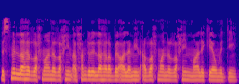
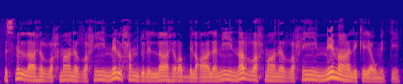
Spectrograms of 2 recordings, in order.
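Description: First: Rapid run-on, "الرحیم" and "العالمین" ending in bare consonants; hurried verses, no vowel linking "العالمین" to "الرحمن"; joined on sukun. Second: Measured unbroken chain, "الرحیم مالک" as rahime-malik; correctly joined. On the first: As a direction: race through without breath, saying "الرحیم الحمد" as rahim al-hamd. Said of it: "اگه وقف نکردیم نمیشه بگیم". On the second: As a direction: sound every end vowel, "العالمین الرحمن" as alaminar-rahman. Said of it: "این حرکات آخر رو حتماً تلفظ کنیم". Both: Shown as a demonstration.

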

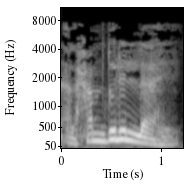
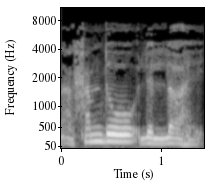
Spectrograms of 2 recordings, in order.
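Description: First: الحمدلله held on ham, short du linked to lillah; short joined vowel. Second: الحمدلله split after a stretched du, then lillah; overcareful separation. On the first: Teacher showing how native speakers recite, joined reading. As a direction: join du to lillah in الحمدلله without stretching. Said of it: "صدای کوتاه رو نمیکشن". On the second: Teacher imitating obsessive reciters, separated words. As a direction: break الحمدلله into alhamdu, lillah, slowly. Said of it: "از هم جدا کنن". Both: Shown as a demonstration.

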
